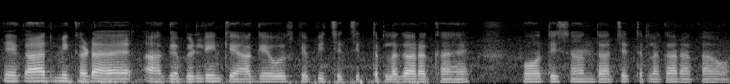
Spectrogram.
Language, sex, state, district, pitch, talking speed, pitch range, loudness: Hindi, male, Rajasthan, Bikaner, 130 Hz, 180 wpm, 125-135 Hz, -20 LUFS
